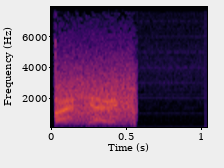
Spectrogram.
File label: Aviation 121.5 Emergency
